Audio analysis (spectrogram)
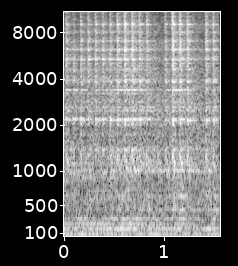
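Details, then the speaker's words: Land Rover Series 3 under restoration, engine running in four-wheel drive while diagnosing drivetrain vibration: fast hard metallic rattle over drivetrain hum from a support bracket not yet tightened, not a fault; wheels running fine. "that rattle just so you know is that it's just that support here which is not not tight yet so don't worry about that"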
